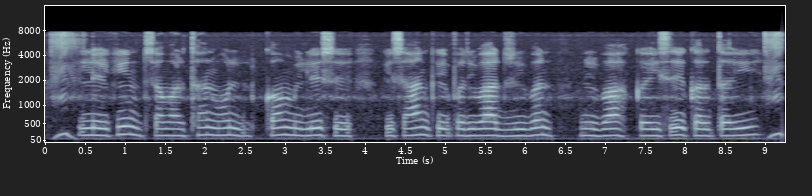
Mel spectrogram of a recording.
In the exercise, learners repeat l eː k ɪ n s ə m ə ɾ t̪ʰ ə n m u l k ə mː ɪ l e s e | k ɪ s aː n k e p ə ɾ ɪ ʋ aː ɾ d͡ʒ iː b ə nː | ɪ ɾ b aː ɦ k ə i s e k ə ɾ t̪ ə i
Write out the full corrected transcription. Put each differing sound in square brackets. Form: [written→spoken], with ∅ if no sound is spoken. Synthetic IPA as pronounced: l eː k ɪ n s ə m ə ɾ t̪ʰ ə n m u l k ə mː ɪ l e s e | k ɪ s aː n k e p ə ɾ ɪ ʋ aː ɾ d͡ʒ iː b ə nː | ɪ ɾ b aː ɦ k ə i s e k ə ɾ t̪ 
